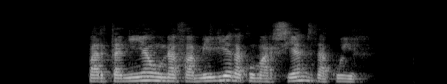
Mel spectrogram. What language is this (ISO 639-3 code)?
cat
